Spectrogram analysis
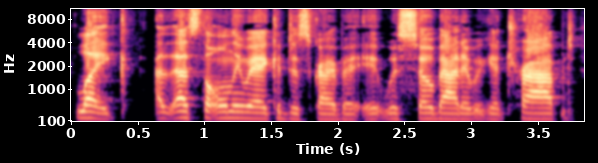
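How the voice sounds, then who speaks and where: A woman co-hosts a casual podcast with a bright, forward voice and a noticeable fry. She talks informally and emphatically, close and dry on the mic. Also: sits low, little pitch movement, fairly quick, dry recording. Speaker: podcast co-host.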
